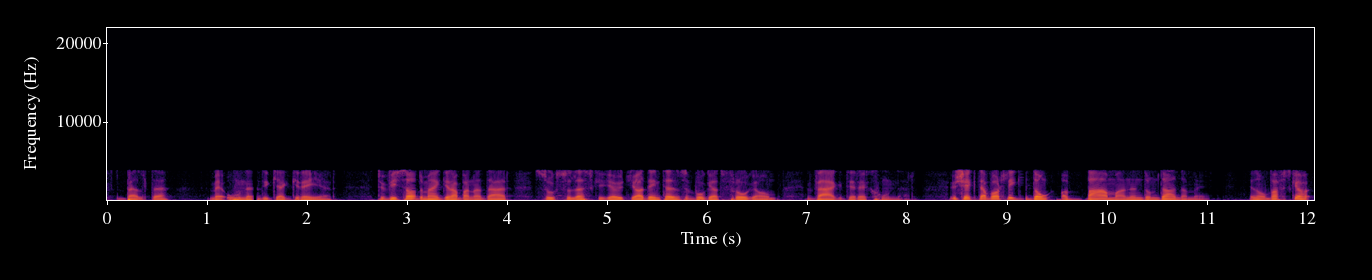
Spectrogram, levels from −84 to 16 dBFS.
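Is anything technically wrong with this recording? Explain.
Yes. The speech has packet loss with pitch repetition at 1.41–1.50 s (90 ms), 3.04–3.08 s just after "grejer du vissa", 6.64–6.70 s after "inte ens vågat fråga", 9.13–9.19 s, and 10.94–11.14 s after "när de dödar", where short losses are scattered over about 220 ms, the longest run 50 ms. The receiver fills each gap by looping the last pitch period, so the speech briefly freezes into a held, buzzy tone that fades out. On a waveform this shows as identical repeating cycles with a decaying envelope. On a spectrogram it shows as flat, unchanging harmonic lines where the pitch should move. The G.711 telephone band underneath can be heard as normal narrowband speech.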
